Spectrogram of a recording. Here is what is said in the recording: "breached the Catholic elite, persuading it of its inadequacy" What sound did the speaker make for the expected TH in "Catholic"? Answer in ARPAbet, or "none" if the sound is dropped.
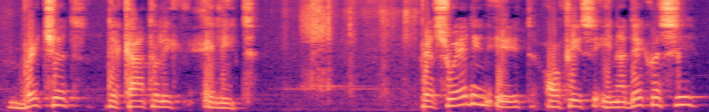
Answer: T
